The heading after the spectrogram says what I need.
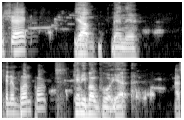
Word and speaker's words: Kennebunkport: Kennebunkport.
